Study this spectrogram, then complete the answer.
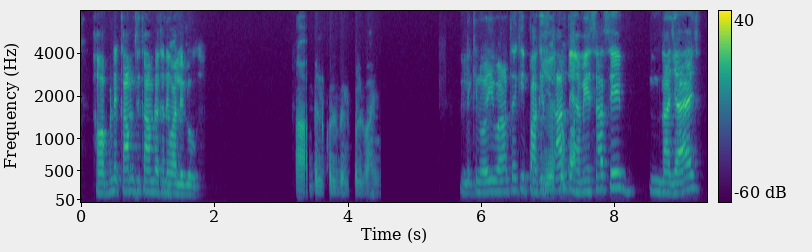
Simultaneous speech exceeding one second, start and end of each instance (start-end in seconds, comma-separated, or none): none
